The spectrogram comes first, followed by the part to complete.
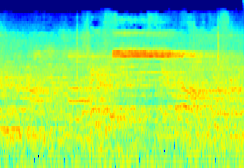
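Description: A wrestling referee's whistle, one short steady shrill blast a little under a second long, starting about a second in, over scattered voices.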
